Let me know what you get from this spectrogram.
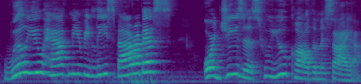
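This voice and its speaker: An exasperated Roman governor from a storybook, played by a woman, booming out judgments in a raised pitch. The delivery is emphatic and commanding, with big swings in pitch and a roomy echo around it. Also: lively intonation, a little slow. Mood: angry, exasperated. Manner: loud, emphatic, declamatory.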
